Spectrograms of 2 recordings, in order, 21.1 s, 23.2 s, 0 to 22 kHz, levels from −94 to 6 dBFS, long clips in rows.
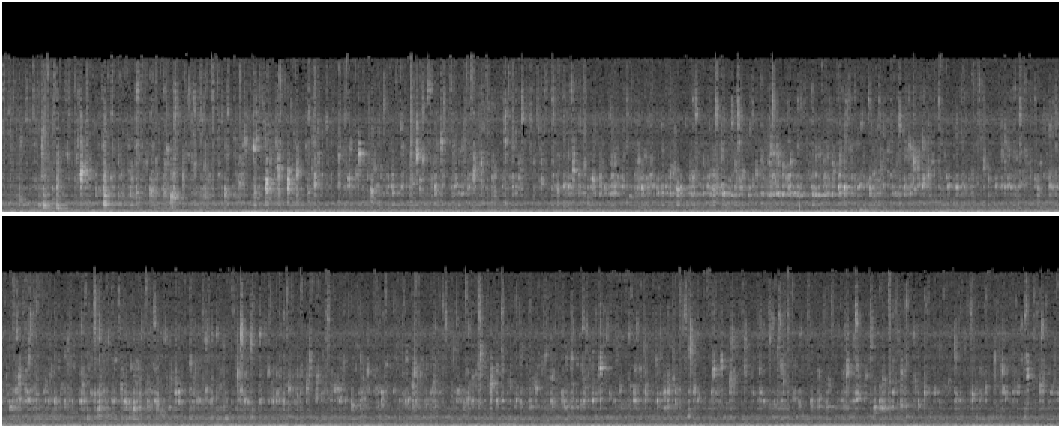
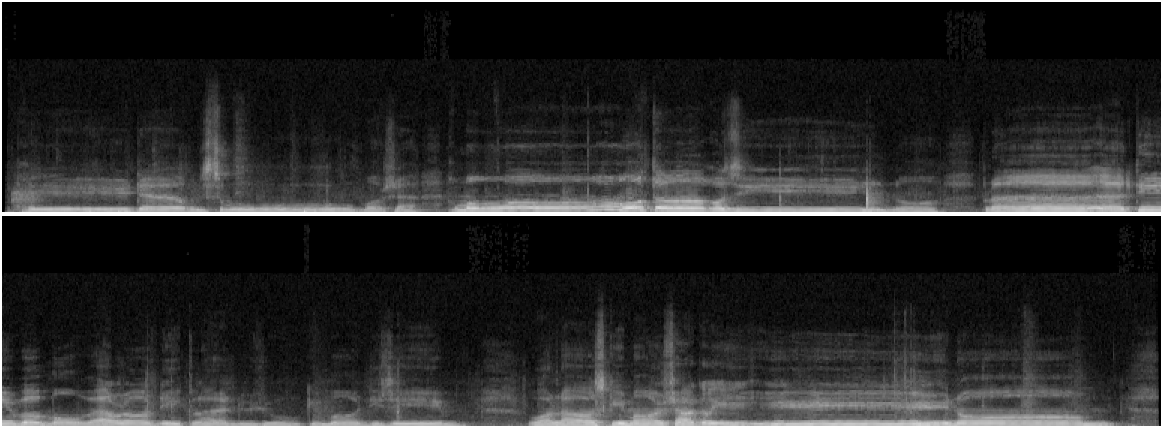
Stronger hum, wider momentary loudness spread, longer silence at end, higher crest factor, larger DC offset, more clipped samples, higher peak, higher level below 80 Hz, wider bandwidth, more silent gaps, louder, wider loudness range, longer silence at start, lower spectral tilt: neither; second, 7 LU vs 11 LU; second, 0 s vs 0.25 s; first, 24 dB vs 16 dB; neither; neither; about the same, -6 dBFS vs -6 dBFS; first, -34 dBFS vs -42 dBFS; first, 17 kHz vs 9.6 kHz; neither; second, -31 LUFS vs -23 LUFS; second, 4 LU vs 7 LU; about the same, 0 s vs 0.1 s; second, -2 dB/octave vs -8 dB/octave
